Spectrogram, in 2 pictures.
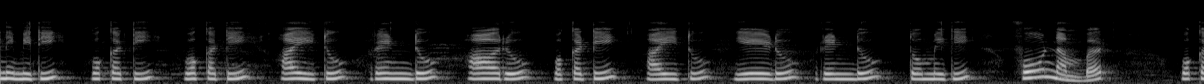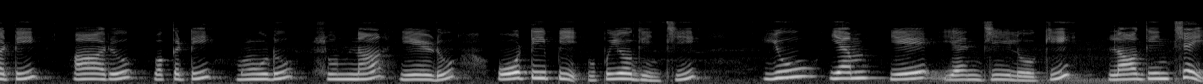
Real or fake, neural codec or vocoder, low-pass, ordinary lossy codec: real; none; none; none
